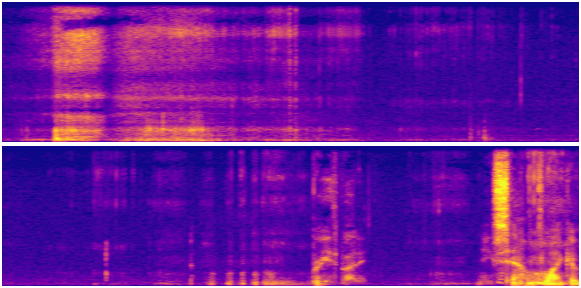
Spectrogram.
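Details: Snoring: harsh snorting breaths with whispered talk nearby, then quiet stretches and a loud snort near the end, from a sleeper the recorder likens to a vicious animal.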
